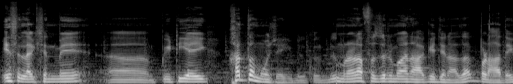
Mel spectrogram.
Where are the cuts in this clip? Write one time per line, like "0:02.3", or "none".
0:03.4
